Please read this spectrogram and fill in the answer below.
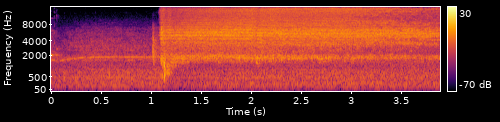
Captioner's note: hissing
